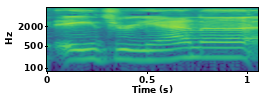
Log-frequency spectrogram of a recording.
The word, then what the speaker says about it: Adriana: My name is Adriana, emphasis on the D and the R.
